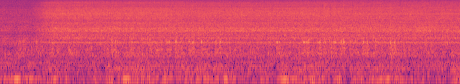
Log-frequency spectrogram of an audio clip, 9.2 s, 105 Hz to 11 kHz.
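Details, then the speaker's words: Bambu Lab P1S on firmware 1.05, printing the same test cube a third time after a full auto calibration: steady, even fan hum with soft motor whir, no knocks or grinding; normal printing noise. "so that was pretty loud and that is a sound that I'm very used to"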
